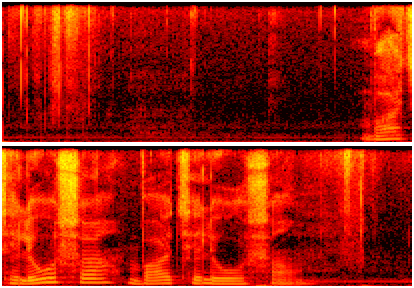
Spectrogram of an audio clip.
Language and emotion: Russian, sad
